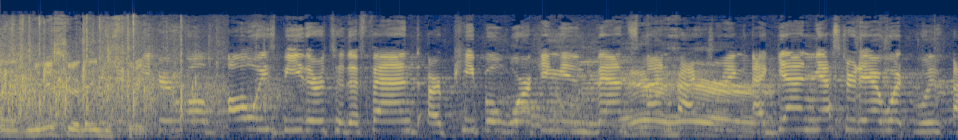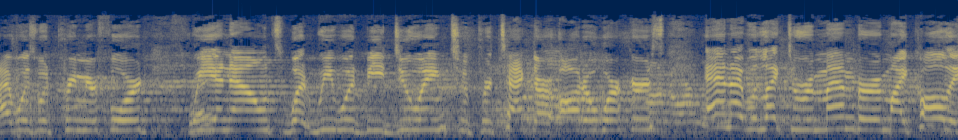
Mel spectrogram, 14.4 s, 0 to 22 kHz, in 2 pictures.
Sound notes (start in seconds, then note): 2.3 cheering and Applause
